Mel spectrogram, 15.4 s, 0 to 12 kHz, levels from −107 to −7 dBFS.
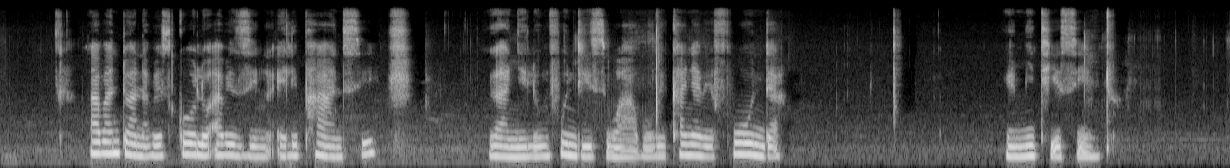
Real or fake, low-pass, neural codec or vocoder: real; 9.9 kHz; none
